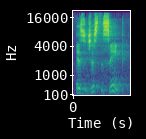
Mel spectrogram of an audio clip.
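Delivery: ordinary delivery, nothing marked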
